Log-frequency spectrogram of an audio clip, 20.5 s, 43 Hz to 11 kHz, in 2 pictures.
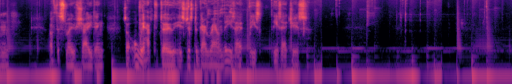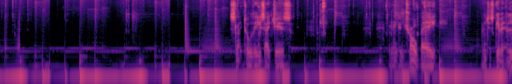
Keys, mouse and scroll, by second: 2.8 Tab, 4.3 click, 5.4 alt+click, 6.7 alt+shift+click, 7.4 alt+shift+click, 8.1 alt+click, 8.7 alt+shift+click, 9.0 scroll down 1, 9.0 middle click, 9.9 shift+middle click, 11.0 alt+shift+click, 11.6 alt+shift+click, 12.1 alt+shift+click, 13.1 alt+shift+click, 13.4 middle click, 14.3 alt+shift+click, 15.0 alt+shift+click, 15.4 shift+middle click, 16.1 middle click, 17.2 alt+shift+click, 18.4 ctrl+b.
